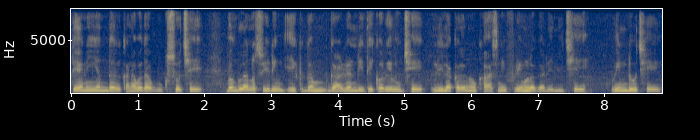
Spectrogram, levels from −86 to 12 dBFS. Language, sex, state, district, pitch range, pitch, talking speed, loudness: Gujarati, male, Gujarat, Gandhinagar, 140-150 Hz, 145 Hz, 150 wpm, -15 LUFS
